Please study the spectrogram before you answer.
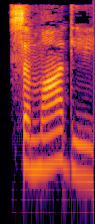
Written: samadhi

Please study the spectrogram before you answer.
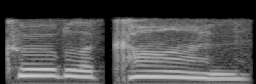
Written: Kublai Khan

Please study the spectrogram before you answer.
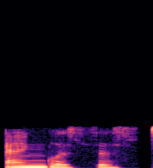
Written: Anglicist

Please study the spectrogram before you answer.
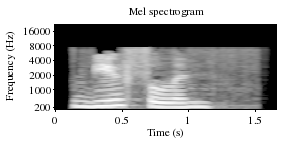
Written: bufalin

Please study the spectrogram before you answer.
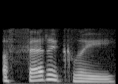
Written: aphetically

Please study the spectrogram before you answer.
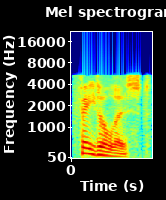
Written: fatalist

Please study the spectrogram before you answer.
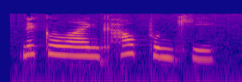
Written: Nikolainkaupunki

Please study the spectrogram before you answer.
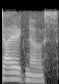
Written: diagnose

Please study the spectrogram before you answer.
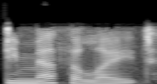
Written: demethylate

